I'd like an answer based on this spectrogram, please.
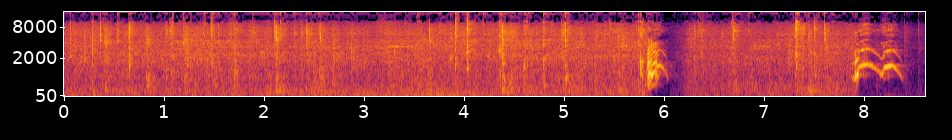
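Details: Pet poodle giving two short, high, yelping barks with sweeping pitch near the end, after a long stretch of loud, steady rushing noise during unusual weather.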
